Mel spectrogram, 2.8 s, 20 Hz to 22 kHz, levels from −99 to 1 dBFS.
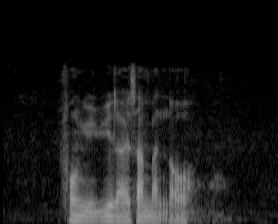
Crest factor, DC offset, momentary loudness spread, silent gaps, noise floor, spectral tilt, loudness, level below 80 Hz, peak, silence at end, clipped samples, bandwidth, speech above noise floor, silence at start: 24 dB; under 0.1%; 7 LU; none; -79 dBFS; -6 dB/octave; -43 LUFS; -64 dBFS; -20 dBFS; 0.6 s; under 0.1%; 7 kHz; 38 dB; 0.6 s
